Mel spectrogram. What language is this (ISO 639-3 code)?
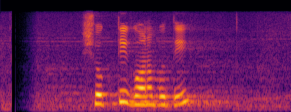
ben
